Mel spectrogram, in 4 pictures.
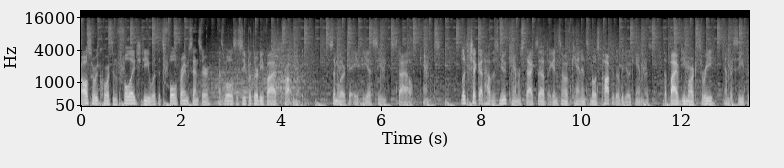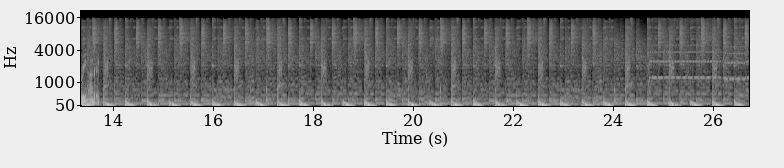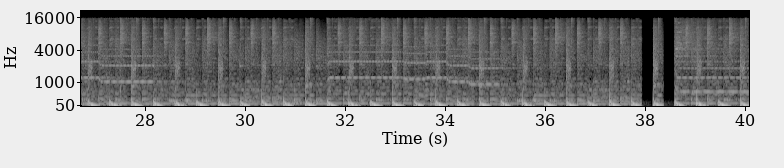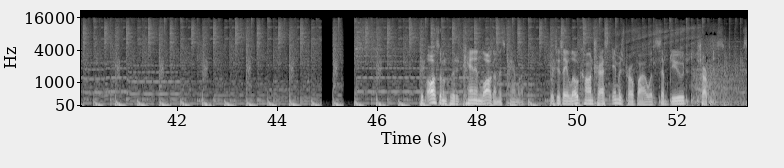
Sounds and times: Speech: 0.0s - 13.8s, 46.8s - 53.4s
Music: 0.0s - 53.4s.

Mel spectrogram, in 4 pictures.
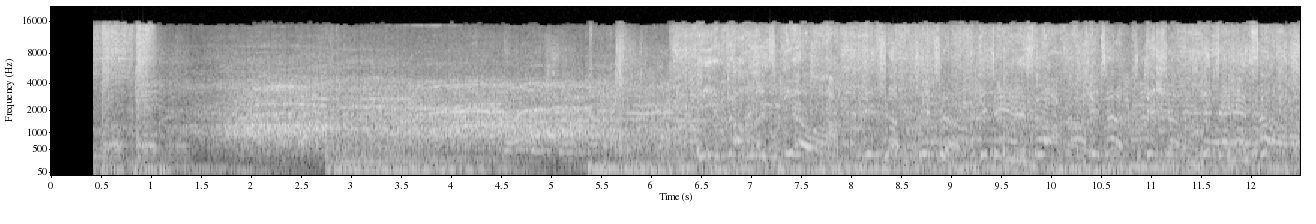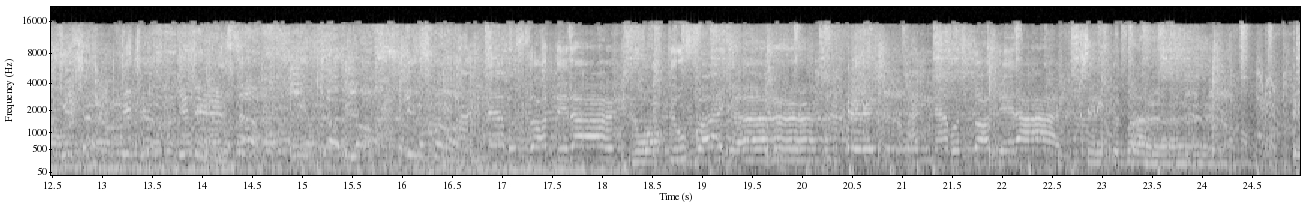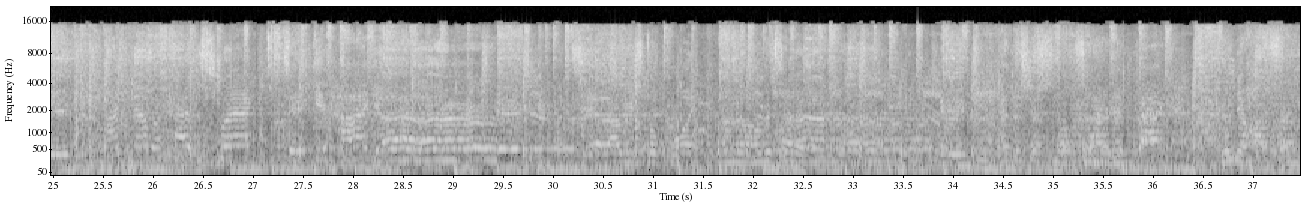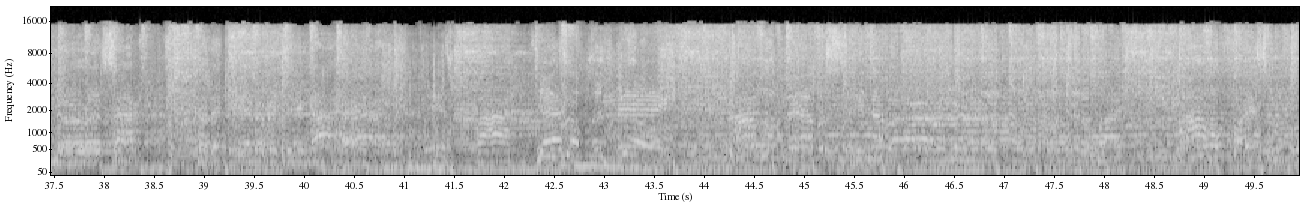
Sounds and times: Angry music: 0.4s - 49.9s
Independent music: 0.4s - 49.9s
Rhythm and blues: 0.4s - 49.9s
Blues: 2.3s - 49.9s.

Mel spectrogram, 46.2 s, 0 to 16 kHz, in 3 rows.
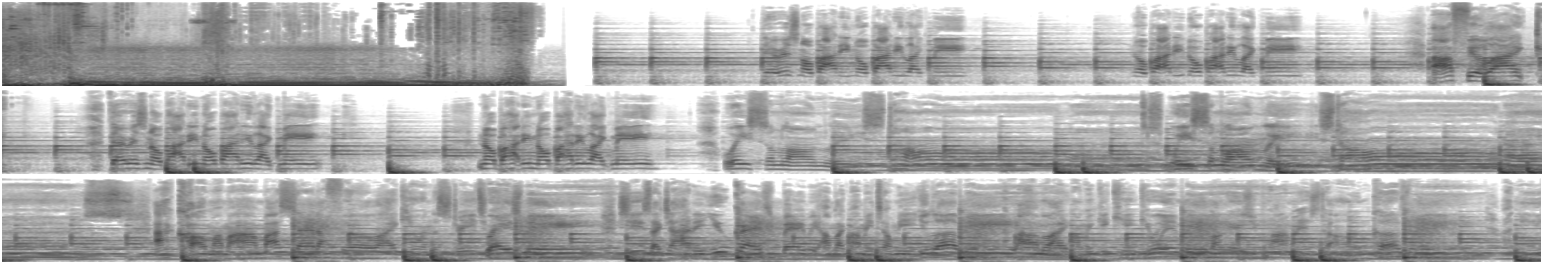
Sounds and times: Music: 0.0s - 46.1s.

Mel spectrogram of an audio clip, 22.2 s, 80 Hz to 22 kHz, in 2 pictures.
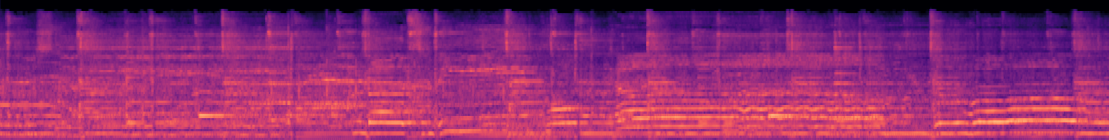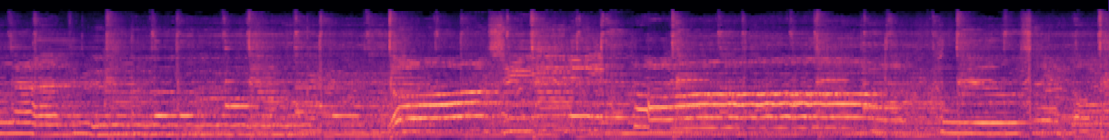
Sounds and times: Female singing: 0.0s - 22.1s
Music: 0.0s - 22.1s.

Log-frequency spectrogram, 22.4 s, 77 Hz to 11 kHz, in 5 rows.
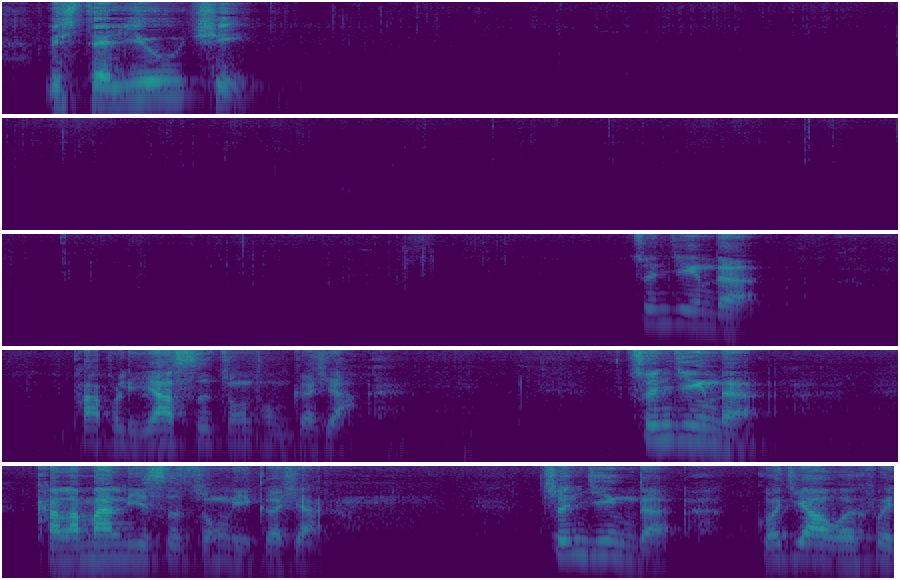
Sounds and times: Narration, monologue: 0.0s - 2.5s, 12.0s - 22.3s
Male speech, man speaking: 0.2s - 1.3s, 5.8s - 6.3s, 12.1s - 12.8s, 13.8s - 15.4s, 16.6s - 17.3s, 18.1s - 19.6s, 20.6s - 22.3s.

